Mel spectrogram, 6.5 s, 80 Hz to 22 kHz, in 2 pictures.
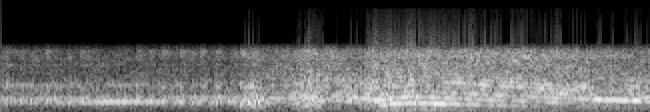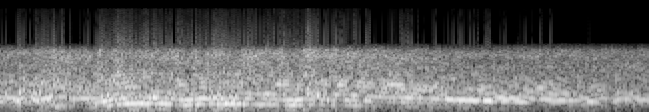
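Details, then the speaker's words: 1991 Suzuki RM125 two-stroke after fixing bogging by adjusting the idle screw, float height and needle height and fitting a 330 main jet (from 360): crisp ringing buzz rising and falling cleanly with throttle blips, no bog, normal running. "um yeah it's actually running pretty good now I'm going to start it up for you guys real quick"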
